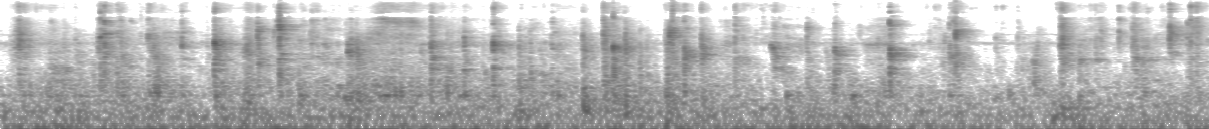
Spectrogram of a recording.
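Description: Close eating sounds of two people chewing and tearing paratha by hand: quiet, irregular wet mouth clicks and smacks.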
